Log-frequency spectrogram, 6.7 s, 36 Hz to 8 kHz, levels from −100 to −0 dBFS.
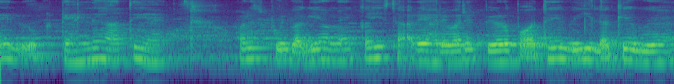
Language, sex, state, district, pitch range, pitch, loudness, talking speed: Hindi, male, Uttar Pradesh, Jalaun, 160-190 Hz, 170 Hz, -30 LUFS, 180 wpm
